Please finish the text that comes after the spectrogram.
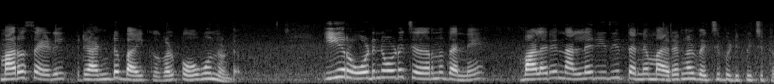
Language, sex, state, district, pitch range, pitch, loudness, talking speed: Malayalam, female, Kerala, Kollam, 220-280 Hz, 245 Hz, -18 LUFS, 125 wpm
